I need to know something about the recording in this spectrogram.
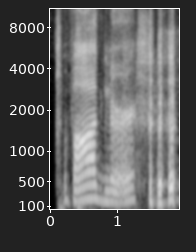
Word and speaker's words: Wagner: call from what V Wagner and he didn't look like a Vagner I'm doing the German pronunciation oh yeah yeah yeah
